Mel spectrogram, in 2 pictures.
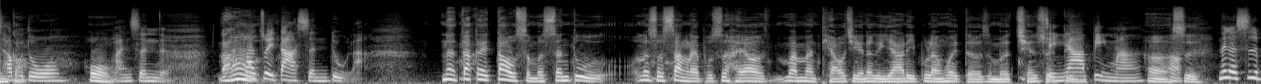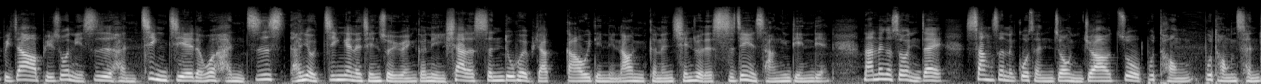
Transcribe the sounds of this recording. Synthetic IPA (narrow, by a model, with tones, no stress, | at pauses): t͡sʰa˥pu˧˩t̪wɔ˥˧ma̰˧˦nʂə˥nd̪ə̰˨na˧˦no˥˧a˥t͡swe˥˧ɪt̪a˥˩ʂə˦˥nt̪u˥˩la̰˩ | na˥˧t̪a˥˧ka˥˧ɪt̪ɑ˥˩ʊʂə˧˦nmə˧ʂə˥nt̪u˥˧ | na˥˩ʂ̩˧˥o˥˧ʂɑ˥˩ŋla˧˥ɪpu˧˦ʂɻ̩˥˩xa˧˥ɪjɑ˥˩ʊma˥˧nma˥˩nt̪ʰjɑ˧˦ʊt͡ɕjɛ˨˩na˥˩ɡə˩ja˦˥li˥˨pu˥˩la˨˦nxwe˥˩ɪt̪ɤ˧˦ʂə˧˦nmə˧t͡ɕʰjɛ˧˦nswe˨ɛ˩˨nja˥pi˥˩ŋma˧ə˥˧˥ʂɻ̩˥˨na˥˩ɡə˩ʂɻ̩˥˩pi˨˩t͡ɕjɑ˥˩ʊpʰi˨˩ɻu˧˥ʂwɔ˥ni˨˩ʂɻ̩˥˩xə˨˩nt͡ɕi˥˧ŋt͡ɕjɛ˥d̪ə˨xwe˥˩xə˨˩nt͡s̩˥˨hə˧˦njo˨˩ʊt͡ɕi˥ŋjɛ˥˩nd̪ə˩t͡ɕʰjɛ˧˥nʂ̬we˨˩ɪɥɛ˧˥nkə˦˥nni˨˩ɕja˥˩d̪ə˩ʂə˥nt̪u˥˧xwe˥˩ɪpi˨˩t͡ɕɑ˥˩ʊkɑ˥ʊi˥˩t̪jɛ˧˦nt̪jn˧˦˥ni˧˥kʰɤ˨˩nə˧˦ŋt͡ɕʰjɛ˧˥nswe˨˩ɪd̪ə˩ʂɻ̩˧˥t͡ɕjɛ˥njɛ˨˩ʈ͡ʂʰɑ˧˥ŋi˥˩t̪̬jɛ˧˥nt̪jɛ˨˩˦n | na˥˧na˥˩ɡə˩ʂɻ̩˧˥xo˥˩ʊni˨˩t͡sa˥˧ɪ | ʂɑ˥˧ŋʂə˥˩ŋd̪ə˩kwɔ˥˩ʈ͡ʂʰə˧˦ŋʈ͡ʂʊ˥˦ŋni˨˩t͡ɕjo˥˧ʊjɑ˥˧ʊt͡swɔ˥˧pu˥˩t̪ʰʊ˧˦ŋpu˥˩t̪ʰʊ˧˥ŋʈ͡ʂʰə˧˥nt̪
